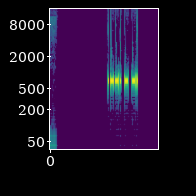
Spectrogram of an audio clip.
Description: Morse code, heard as a keyed tone, about 49 wpm, 700 Hz. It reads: PTN
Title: USA Call Sign Postfixes - 3 Letters 50wpm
